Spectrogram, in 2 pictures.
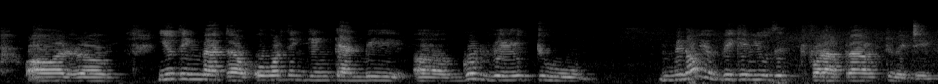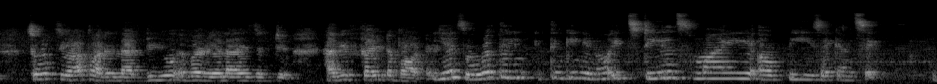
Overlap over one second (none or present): none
